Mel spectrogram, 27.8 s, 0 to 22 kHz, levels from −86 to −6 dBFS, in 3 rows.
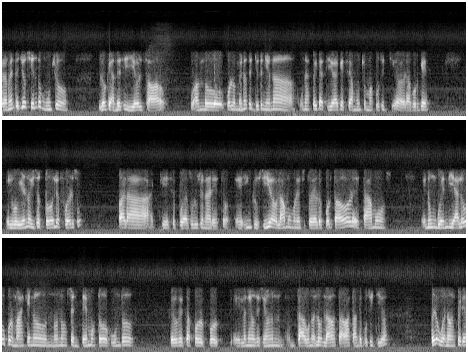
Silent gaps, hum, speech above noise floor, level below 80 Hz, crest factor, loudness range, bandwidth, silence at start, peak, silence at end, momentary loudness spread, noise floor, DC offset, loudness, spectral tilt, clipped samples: none; none; 27 dB; -48 dBFS; 18 dB; 2 LU; 9.2 kHz; 0 s; 0 dBFS; 0 s; 9 LU; -44 dBFS; under 0.1%; -18 LUFS; -5.5 dB/octave; under 0.1%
